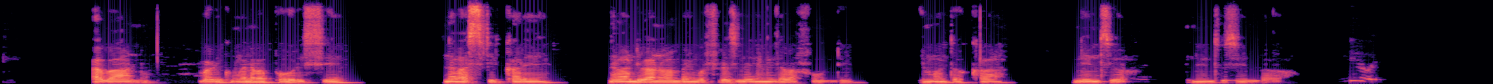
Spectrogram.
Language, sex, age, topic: Kinyarwanda, female, 50+, government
